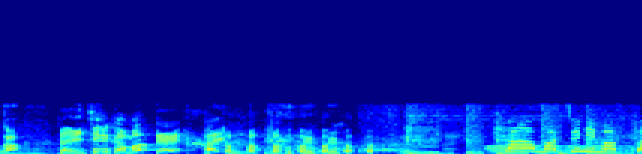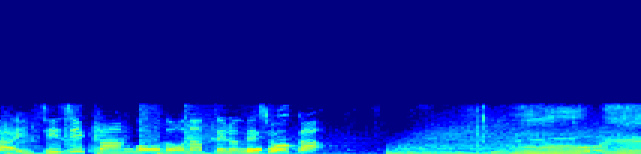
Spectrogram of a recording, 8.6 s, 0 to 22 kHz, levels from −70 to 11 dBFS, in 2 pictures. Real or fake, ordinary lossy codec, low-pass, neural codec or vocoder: real; none; 7.2 kHz; none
